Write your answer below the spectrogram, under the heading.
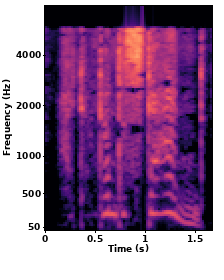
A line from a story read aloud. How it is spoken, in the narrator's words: she whispered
